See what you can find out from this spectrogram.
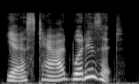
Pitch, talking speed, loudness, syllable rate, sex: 225 Hz, 215 wpm, -16 LUFS, 4.2 syllables/s, female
